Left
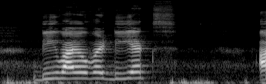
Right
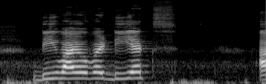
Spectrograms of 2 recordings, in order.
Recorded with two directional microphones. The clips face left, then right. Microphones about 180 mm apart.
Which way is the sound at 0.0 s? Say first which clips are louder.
Right 3 dB; 20° right (ahead or behind).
